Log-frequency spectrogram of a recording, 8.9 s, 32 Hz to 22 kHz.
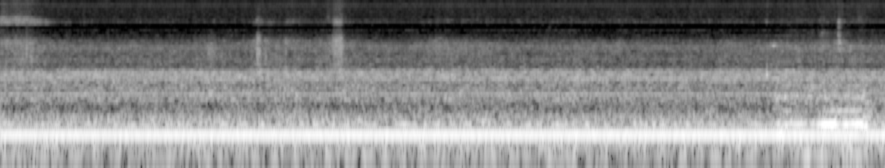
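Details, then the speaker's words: Dirty pellet stove after about 5 days of burning, before cleaning: the combustion fan hums constantly through the vents while the auger feeds about every 15 seconds, even and unbroken. This is normal operation. "that was the augur and you can hear the fan so the fan is always going it's coming out of these vents right here listen for the auger so that'll happen every 15 seconds or so that's normal"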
